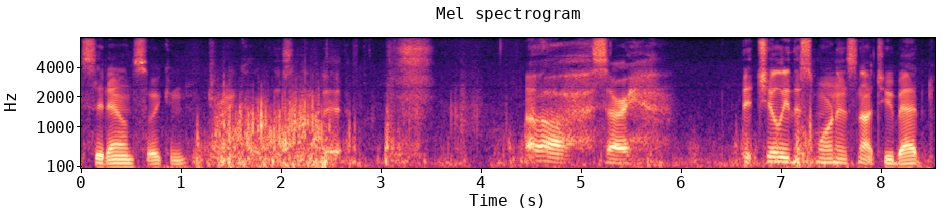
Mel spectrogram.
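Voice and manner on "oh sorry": ordinary delivery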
